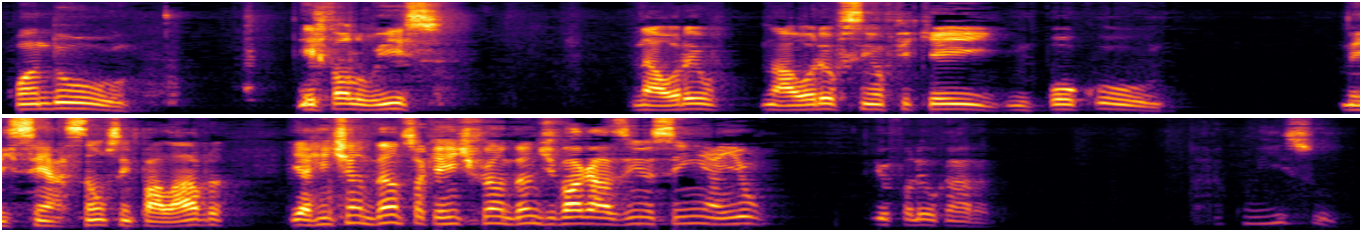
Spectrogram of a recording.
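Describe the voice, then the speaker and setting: A man earnestly retelling a dream in casual storytelling, often dropping his voice to a hush. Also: a little high, a little fast. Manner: earnest, drops to hushed tones when reliving tense moments. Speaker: dream narrator.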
